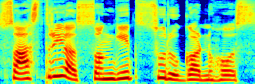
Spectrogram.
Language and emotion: Nepali, neutral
